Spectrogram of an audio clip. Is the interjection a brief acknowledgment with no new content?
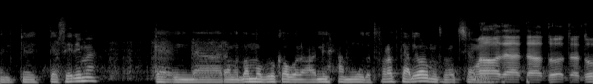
No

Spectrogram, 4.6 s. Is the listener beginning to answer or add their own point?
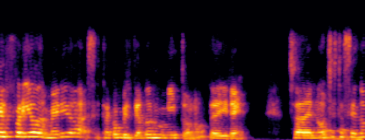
No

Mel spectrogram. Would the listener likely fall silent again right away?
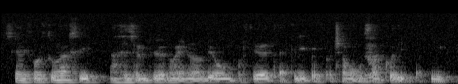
Yes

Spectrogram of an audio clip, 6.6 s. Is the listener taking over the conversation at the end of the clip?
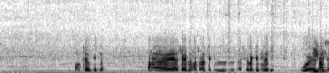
Yes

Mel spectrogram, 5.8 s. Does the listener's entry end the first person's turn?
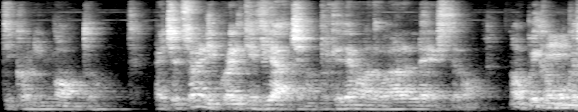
No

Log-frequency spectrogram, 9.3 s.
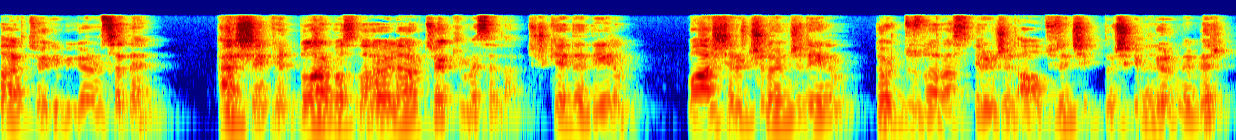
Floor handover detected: No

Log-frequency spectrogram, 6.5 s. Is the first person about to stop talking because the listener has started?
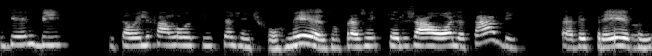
No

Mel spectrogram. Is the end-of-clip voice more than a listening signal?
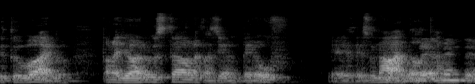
Yes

